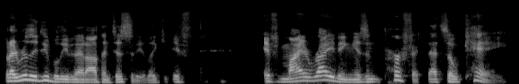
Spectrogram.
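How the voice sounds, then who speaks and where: A man's voice: mid-range voice, big pitch swings, a little fast, dry recording. A man hosting a podcast interview in an informal, rambling, affirming way. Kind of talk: casual conversational interview.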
